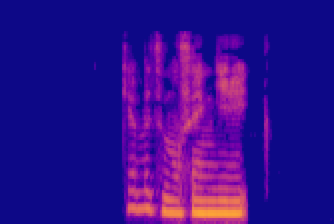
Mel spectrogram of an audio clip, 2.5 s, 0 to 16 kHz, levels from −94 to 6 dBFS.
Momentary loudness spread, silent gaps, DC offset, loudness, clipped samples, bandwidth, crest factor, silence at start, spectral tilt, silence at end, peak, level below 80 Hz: 18 LU; none; under 0.1%; -22 LUFS; under 0.1%; 8.8 kHz; 14 dB; 0.95 s; -7 dB/octave; 0.65 s; -10 dBFS; -68 dBFS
